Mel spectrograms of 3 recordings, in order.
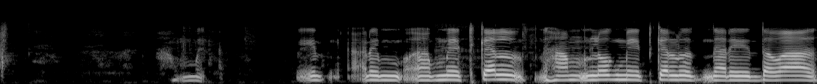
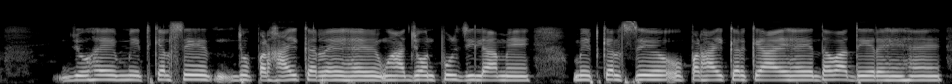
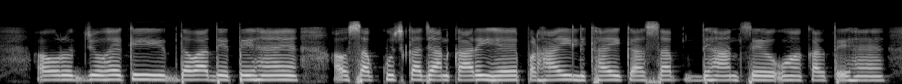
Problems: constant background noise, continuous background conversations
